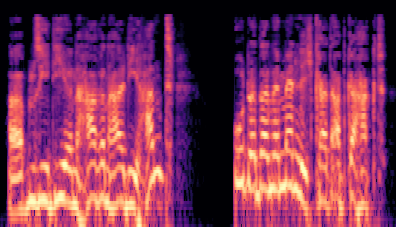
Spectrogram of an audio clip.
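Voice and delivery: high, cutting woman's taunt; furious. A narrator's reading. Sister taunts her maimed brother, furious. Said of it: "Dann trat Wut an ihre Stelle".

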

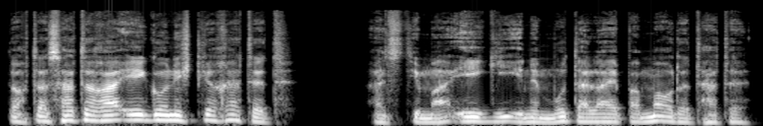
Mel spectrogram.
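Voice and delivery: ordinary delivery

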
